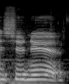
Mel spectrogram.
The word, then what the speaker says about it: Djornor: Thank you, Janu. That's it. Got there in the end. Thank you. Did you just about Danu?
